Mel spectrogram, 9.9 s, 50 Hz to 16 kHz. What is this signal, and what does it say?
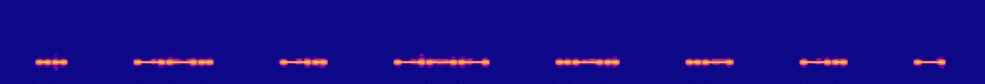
Morse code, heard as a keyed tone, about 15 wpm, spaced as for 8 wpm, 1000 Hz. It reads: IGNORANT
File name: qotdfiles / 8wpm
